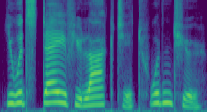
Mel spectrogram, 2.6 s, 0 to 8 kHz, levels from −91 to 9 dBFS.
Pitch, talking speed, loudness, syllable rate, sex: 220 Hz, 210 wpm, -18 LUFS, 4.1 syllables/s, female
